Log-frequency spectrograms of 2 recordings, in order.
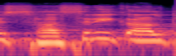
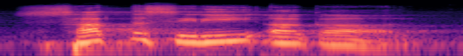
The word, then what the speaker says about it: सत श्री अकाल: फिर तो फिर सत श्रीकाल तो होंगी हो नहीं, ये शब्द नूं असीं बहुत बिगाड़ के रसना तो उच्चारण करते हैं। अपनी जबान शुद्ध करना चाहिए। सत श्री अकाल, मैं कहा खान साहब ये शब्द इउं है,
